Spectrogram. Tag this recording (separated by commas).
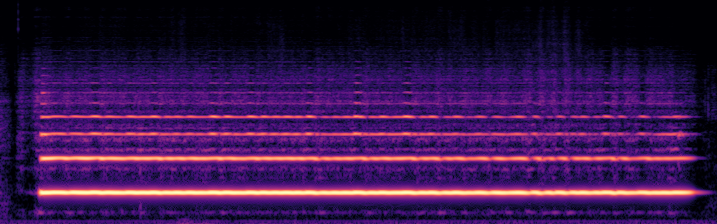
Music, Musical instrument, Wind instrument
